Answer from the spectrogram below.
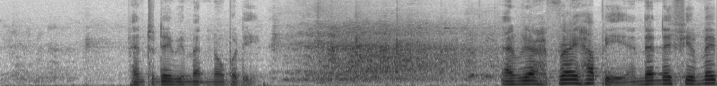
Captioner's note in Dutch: gelach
